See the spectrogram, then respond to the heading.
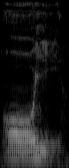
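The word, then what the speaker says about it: hoy: Remember what sound the H makes? Yeah, it doesn't make a sound, right? And so we're not going to pronounce the H, but we'd have an O, and so we'd say O, and then the Y would be E, oi, oi, oi, oi.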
